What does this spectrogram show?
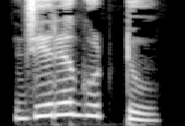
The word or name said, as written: ಜಾರುಗಾಡಿ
